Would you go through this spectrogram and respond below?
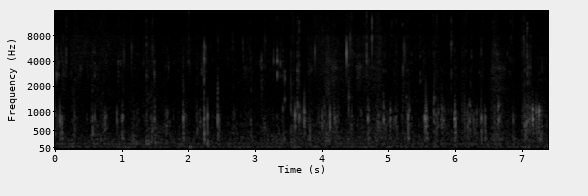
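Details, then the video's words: Five-month-old Labrador Retriever puppy eating treats indoors: irregular crunching and biting clicks, soft wet chewing between bites, quiet small-room background. "Dog Eats Treats"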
